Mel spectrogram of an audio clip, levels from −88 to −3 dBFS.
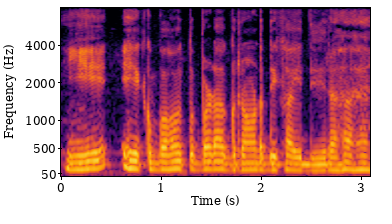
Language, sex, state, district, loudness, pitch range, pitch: Hindi, male, Punjab, Fazilka, -16 LUFS, 120-135 Hz, 130 Hz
